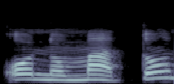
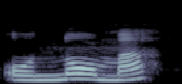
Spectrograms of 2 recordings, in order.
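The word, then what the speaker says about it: ὄνομα: Vamos con onomato, del griego onoma, onoma, con acento en la O, onoma, que significa nombre, sonido o palabras.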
